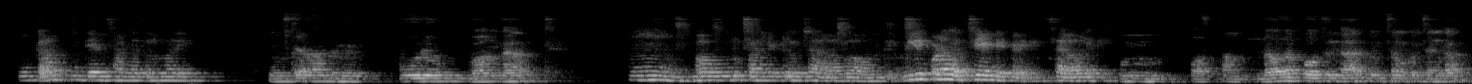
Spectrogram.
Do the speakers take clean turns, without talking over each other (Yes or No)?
Yes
